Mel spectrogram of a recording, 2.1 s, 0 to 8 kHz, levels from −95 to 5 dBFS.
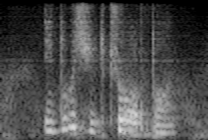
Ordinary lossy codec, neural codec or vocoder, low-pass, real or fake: none; codec, 44.1 kHz, 0.9 kbps, DAC; 7.2 kHz; fake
